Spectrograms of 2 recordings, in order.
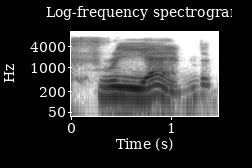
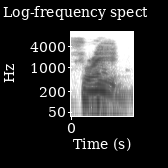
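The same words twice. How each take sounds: First: The word is pronounced the way it is spelled. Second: The word has its normal pronunciation, not the spelled one. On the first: The speaker calls it wrong. "looks like friend, but it's not" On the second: The speaker calls it right. "It's friend"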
